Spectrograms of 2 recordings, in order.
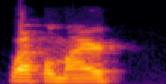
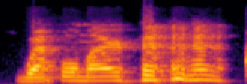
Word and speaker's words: Wefelmeyer: Wefelmeyer. – Thank you, sir. One um, more time. Wefelmeyer.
